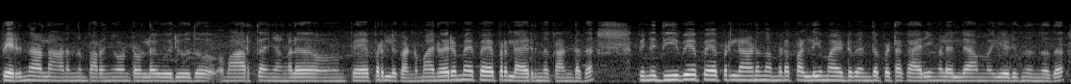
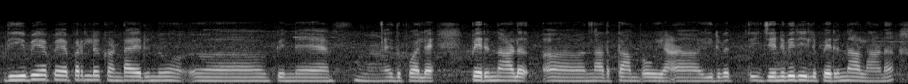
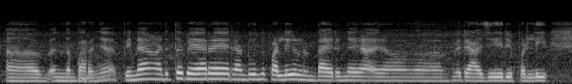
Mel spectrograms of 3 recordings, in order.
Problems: low volume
